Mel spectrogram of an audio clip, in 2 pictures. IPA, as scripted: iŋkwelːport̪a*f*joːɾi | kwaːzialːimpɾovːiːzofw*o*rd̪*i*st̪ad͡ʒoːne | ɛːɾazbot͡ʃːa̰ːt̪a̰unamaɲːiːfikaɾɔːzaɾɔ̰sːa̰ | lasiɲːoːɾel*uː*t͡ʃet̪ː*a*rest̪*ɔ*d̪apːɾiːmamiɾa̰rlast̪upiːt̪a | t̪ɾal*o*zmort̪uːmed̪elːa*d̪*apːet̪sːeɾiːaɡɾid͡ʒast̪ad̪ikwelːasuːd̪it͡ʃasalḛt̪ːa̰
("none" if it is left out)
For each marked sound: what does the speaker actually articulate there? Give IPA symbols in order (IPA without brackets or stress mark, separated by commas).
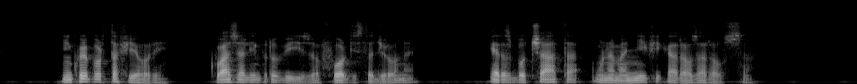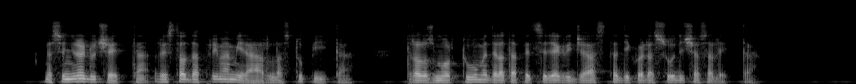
f, ɔ, i, u, a, ɔ, o, t̪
